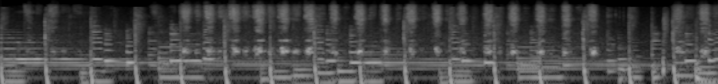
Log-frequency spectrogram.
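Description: A carrot is rubbed against the large holes of a grater in quick, repeated rasping strokes, close and steady, over background music.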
